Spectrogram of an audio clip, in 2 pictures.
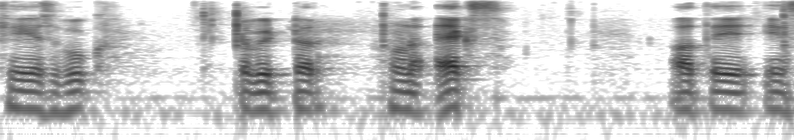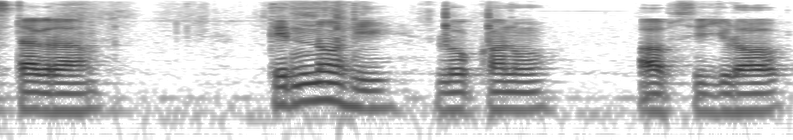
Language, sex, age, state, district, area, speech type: Punjabi, male, 45-60, Punjab, Jalandhar, urban, spontaneous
